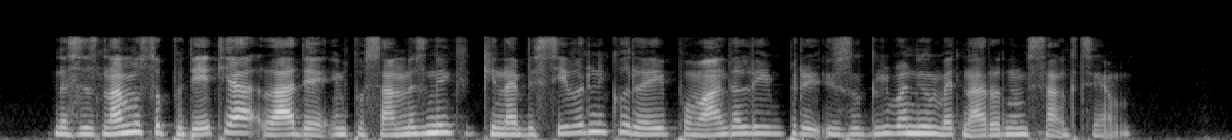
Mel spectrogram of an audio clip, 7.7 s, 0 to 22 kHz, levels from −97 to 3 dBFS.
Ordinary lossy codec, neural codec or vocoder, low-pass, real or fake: none; codec, 16 kHz, 4 kbps, FunCodec, trained on LibriTTS, 50 frames a second; 7.2 kHz; fake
